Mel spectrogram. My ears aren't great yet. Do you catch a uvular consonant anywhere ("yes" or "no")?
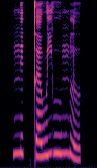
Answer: no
